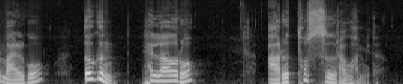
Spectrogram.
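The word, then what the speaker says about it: ἄρτος: 합니다 그런데 이도 어디 돌 말고 떡은 헬라어로 a 토스 라고 합니다 발음이 비슷하죠 돌은 l 스 떡은 a 토스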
